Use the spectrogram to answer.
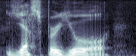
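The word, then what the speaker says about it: Jesper Juul: it's pronounced Jesper Jewel. As if the J's were wise."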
